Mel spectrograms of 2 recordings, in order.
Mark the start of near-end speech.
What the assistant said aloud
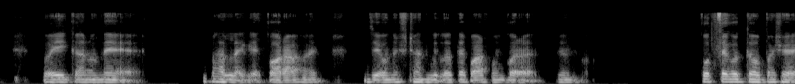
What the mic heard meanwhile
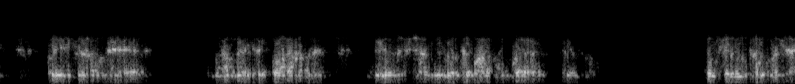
none

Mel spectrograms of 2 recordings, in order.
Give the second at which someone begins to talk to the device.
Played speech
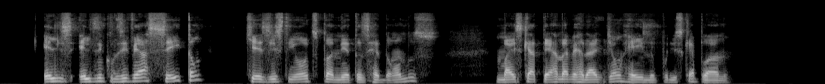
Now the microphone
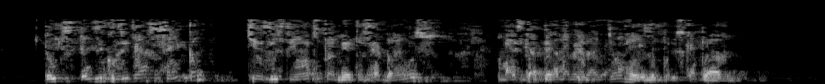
none

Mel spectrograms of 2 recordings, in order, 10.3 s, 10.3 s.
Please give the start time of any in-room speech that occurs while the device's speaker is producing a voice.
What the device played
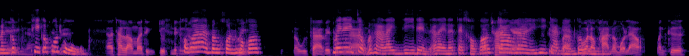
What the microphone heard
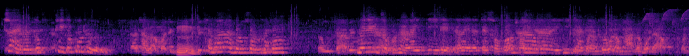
2.6 s

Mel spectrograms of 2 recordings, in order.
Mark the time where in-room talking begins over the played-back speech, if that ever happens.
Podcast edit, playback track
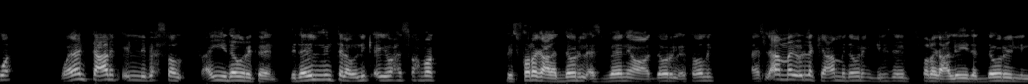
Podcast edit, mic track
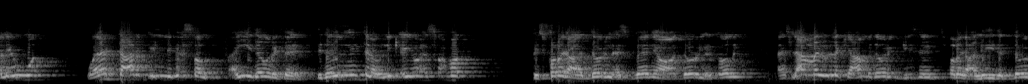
none

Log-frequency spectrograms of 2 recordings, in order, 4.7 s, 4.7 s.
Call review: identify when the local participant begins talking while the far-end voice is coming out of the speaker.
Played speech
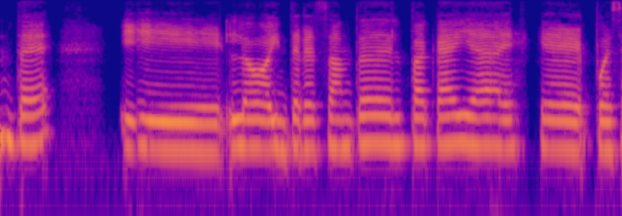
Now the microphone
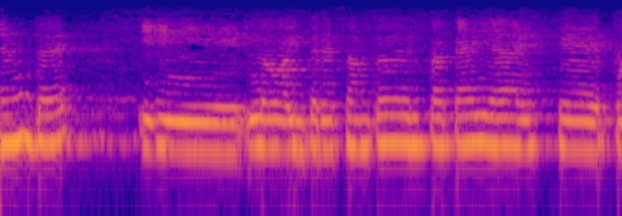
none

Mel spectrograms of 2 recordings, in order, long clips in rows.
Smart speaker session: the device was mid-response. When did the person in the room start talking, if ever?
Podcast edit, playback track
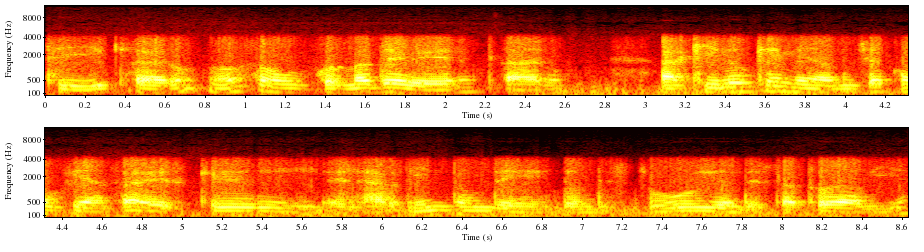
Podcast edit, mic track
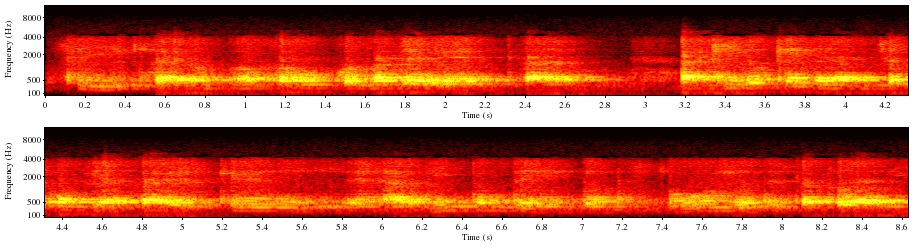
none

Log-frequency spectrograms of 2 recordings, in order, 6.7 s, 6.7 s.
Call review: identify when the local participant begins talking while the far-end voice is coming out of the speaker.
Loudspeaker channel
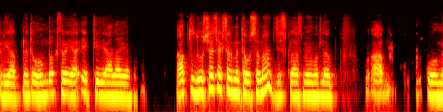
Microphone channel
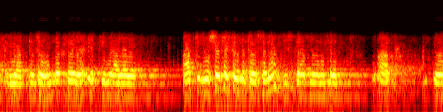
none

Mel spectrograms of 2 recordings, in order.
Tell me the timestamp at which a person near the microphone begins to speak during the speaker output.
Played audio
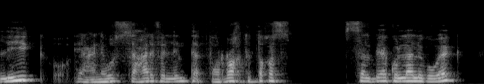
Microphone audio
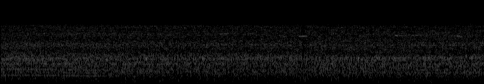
none

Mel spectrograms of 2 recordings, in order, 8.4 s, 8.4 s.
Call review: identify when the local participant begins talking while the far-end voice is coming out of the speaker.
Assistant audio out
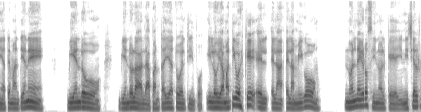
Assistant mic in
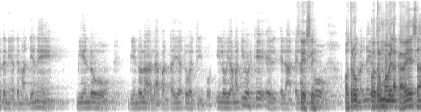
5.9 s

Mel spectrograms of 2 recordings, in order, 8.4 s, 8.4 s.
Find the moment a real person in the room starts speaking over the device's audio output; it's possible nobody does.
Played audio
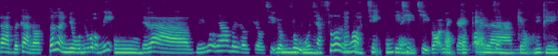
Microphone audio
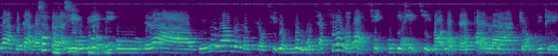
0.6 s

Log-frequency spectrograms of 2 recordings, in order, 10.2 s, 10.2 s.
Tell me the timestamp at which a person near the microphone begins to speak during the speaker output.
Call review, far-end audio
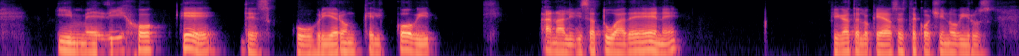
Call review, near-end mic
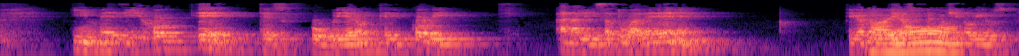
8.7 s

